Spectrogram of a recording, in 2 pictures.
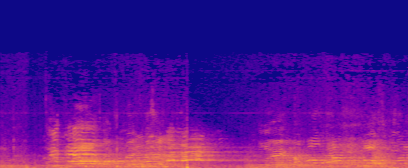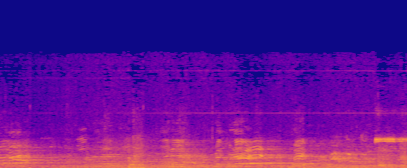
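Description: Voices calling out across an open football pitch during play, over a steady low rumble, with one sharp knock a little over two seconds in.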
